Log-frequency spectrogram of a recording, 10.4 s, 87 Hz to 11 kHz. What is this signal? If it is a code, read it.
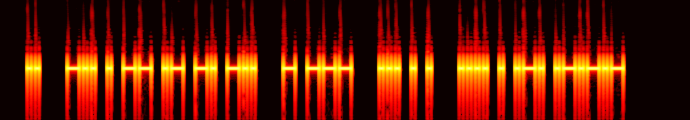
Morse code, heard as a keyed tone, about 20 wpm, 700 Hz. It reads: I DEMAND TO SEE HER.
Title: Sentences from Top 1000 Words - Review Part 4 - 20wpm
